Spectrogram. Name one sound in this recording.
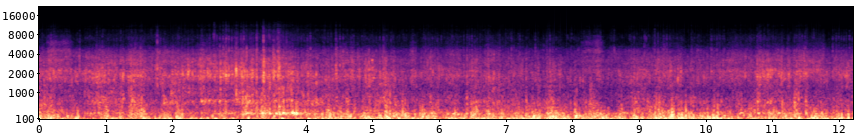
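Bicycle tyres roll and rattle over a bumpy dirt trail.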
